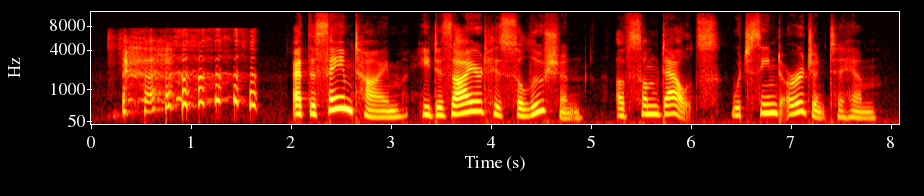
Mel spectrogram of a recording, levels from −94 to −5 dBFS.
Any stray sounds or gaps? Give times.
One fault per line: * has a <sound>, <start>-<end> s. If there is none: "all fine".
* has a laugh, 0.2-1.7 s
